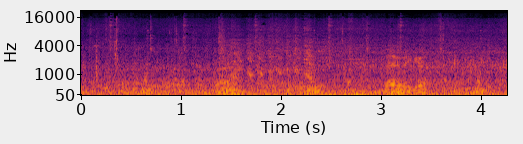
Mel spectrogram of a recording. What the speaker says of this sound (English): Noisy little engine that you are.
